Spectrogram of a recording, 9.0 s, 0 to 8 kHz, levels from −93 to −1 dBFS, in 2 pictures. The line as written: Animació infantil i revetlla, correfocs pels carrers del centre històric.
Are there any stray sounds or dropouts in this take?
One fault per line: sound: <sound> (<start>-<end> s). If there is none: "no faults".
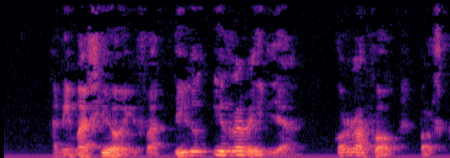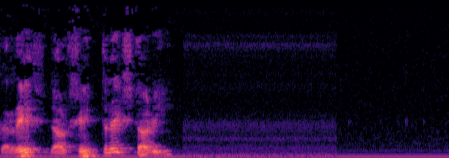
no faults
